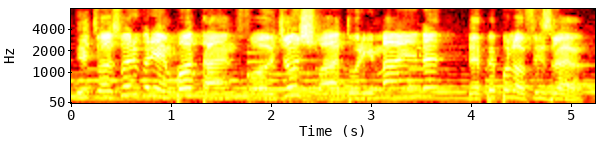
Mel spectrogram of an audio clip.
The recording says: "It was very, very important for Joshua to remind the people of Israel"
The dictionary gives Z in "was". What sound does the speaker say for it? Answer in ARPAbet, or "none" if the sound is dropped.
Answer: Z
